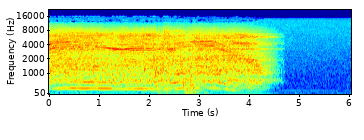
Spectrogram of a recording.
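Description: Hand-held power tool's motor running at a steady high speed while carving a turkey. It dips briefly in pitch about three seconds in, then winds down and stops a little over four seconds in.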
